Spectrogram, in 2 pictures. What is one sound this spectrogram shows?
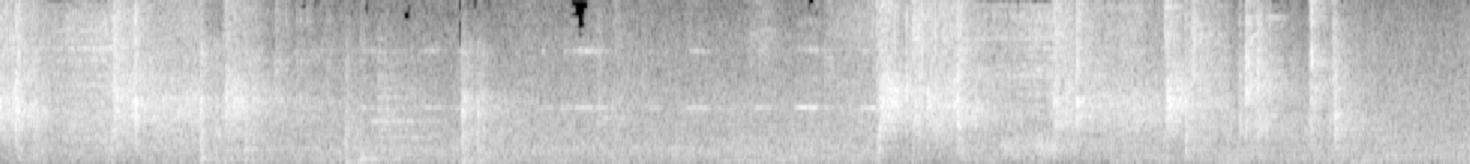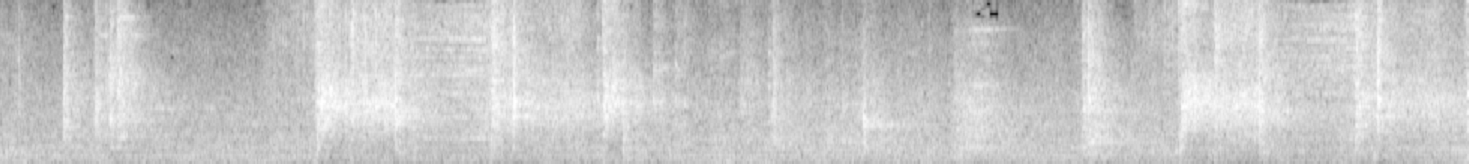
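A machine arm clanks and knocks as it moves.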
